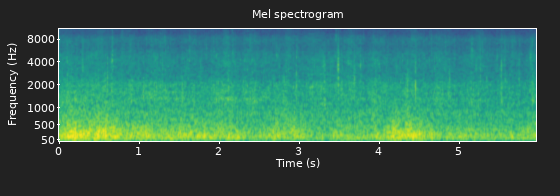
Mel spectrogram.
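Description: A man speaks close by, slightly out of breath.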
